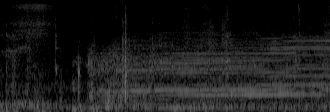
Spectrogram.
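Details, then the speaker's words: Moebius Seaview r/c model submarine surfacing: ballast pump starts about two seconds in and settles into a steady, even buzzing whine as it blows the tank; normal operation. "And you can see that the model continues to rise until the ballast tank is empty, and that'll be accompanied by a gurgling sound."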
